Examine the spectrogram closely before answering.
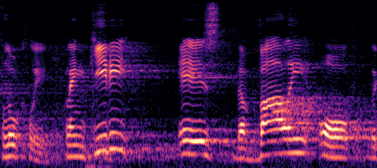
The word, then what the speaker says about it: Glen Garioch: anything but anyway going back to glengarry or glengiri as it's pronounced locally glengiri is the valley of the granary so a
